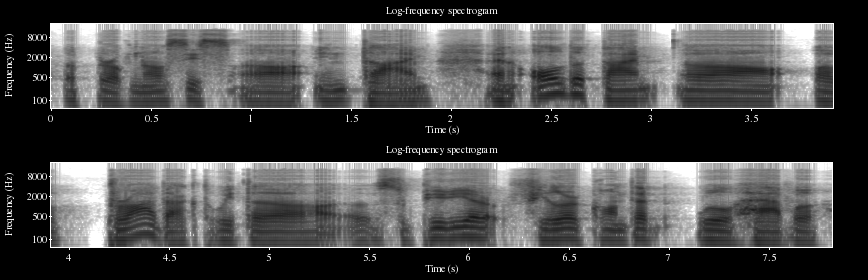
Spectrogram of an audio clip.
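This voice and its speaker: A man's voice: deep voice, gravelly, no room sound. A man in his thirties with a Romanian accent, Romanian his first language, giving a dental webinar lecture over slides, hesitant with many fillers and restarts. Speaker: dentist lecturer.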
